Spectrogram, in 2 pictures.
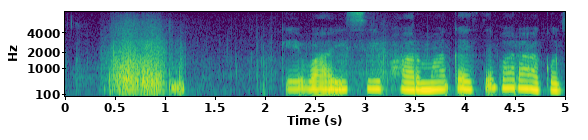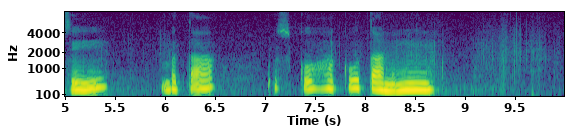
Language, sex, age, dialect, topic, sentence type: Magahi, female, 51-55, Central/Standard, banking, question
